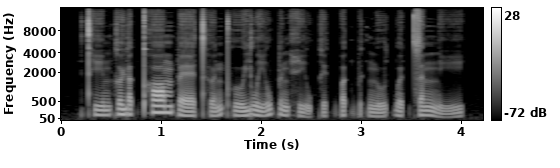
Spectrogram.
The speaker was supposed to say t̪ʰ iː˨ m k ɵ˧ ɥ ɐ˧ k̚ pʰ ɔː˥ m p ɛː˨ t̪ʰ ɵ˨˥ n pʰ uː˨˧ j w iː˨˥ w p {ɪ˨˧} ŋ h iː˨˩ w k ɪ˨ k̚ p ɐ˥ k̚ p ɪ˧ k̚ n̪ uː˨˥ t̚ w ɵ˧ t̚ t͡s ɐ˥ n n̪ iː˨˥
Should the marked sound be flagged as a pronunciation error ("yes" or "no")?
no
